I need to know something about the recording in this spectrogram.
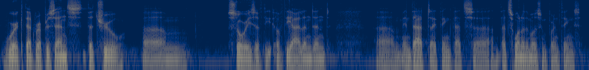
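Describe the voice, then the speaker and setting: A man from the Caribbean speaking as an artist on a panel, measured with many pauses and ums. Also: fairly low pitch, little pitch movement, creaky, in a large hall. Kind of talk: panel talk.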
